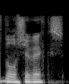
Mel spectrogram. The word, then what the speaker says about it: Bolshevik: I believe it's actually Bolshevik. Yeah, you mispronounced it a little bit at the beginning, but you caught yourself.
